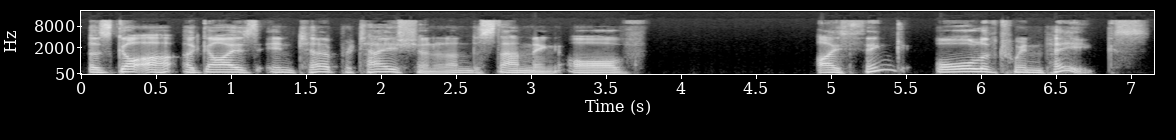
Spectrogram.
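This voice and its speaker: Gravelly-voiced man in casual chat. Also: on the high side, sing-song, slow pace, darkish tone, no echo, clean studio sound. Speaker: podcast co-host. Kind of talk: casual chat about films.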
